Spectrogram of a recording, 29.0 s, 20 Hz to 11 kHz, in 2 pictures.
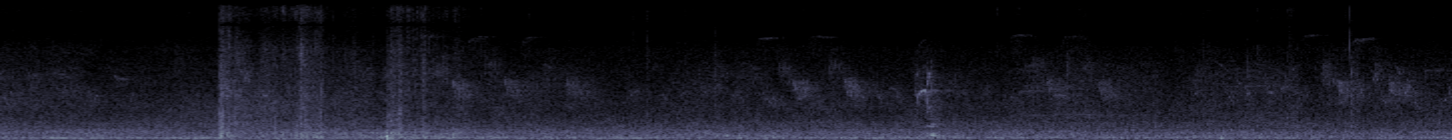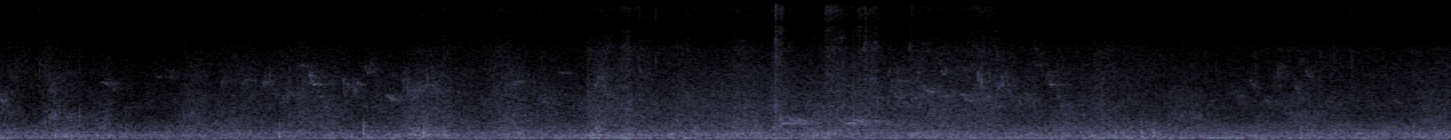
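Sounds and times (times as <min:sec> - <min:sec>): small birds chirping: 0:04.2 - 0:20.9, 0:21.8 - 0:25.9.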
